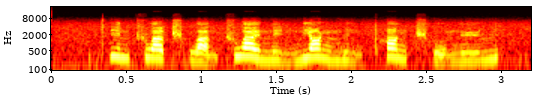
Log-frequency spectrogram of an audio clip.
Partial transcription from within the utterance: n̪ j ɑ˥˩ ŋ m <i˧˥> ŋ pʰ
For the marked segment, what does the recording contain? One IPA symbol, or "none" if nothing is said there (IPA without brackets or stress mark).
ḭ˨˩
